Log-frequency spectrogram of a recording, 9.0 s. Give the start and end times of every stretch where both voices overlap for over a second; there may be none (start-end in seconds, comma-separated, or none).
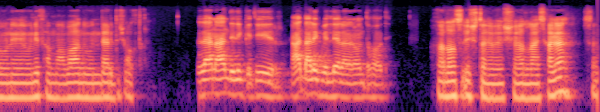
none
